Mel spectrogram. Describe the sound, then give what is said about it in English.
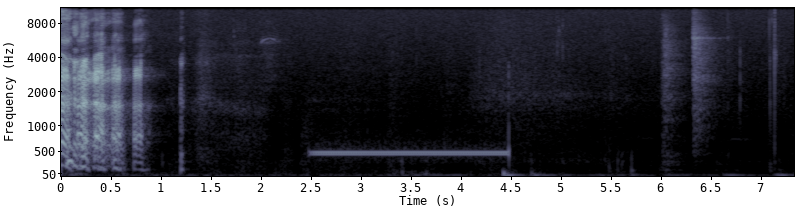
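A telephone dial tone holds as a steady, even hum for about two seconds, then stops with a click. Faint noises come before and after it. “Dial him up.”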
